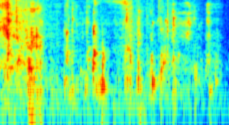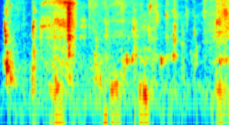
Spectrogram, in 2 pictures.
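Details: Watermelon feast for French Bulldogs Pang, Kun and Ppo on a hot summer day, recorded close-up: sharp wet chomps and slobbery smacks, with a louder crunching bite near the middle, amid steady juicy mouth noises.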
